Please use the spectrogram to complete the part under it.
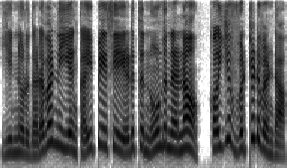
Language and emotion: Tamil, angry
